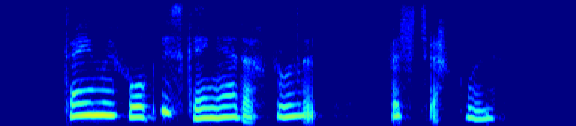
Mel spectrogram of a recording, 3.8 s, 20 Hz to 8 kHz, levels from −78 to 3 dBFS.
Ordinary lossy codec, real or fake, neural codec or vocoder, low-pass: AAC, 48 kbps; fake; codec, 16 kHz, 0.5 kbps, FunCodec, trained on LibriTTS, 25 frames a second; 7.2 kHz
